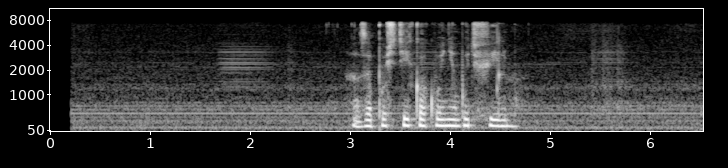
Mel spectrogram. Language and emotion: Russian, neutral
